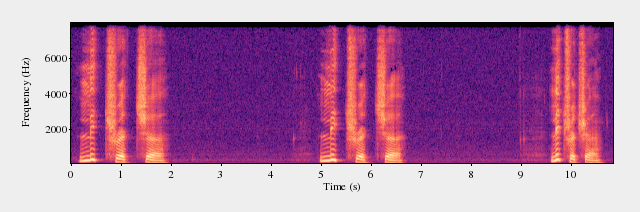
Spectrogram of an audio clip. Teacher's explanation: So the usual T-U-R-E ending is ch, but we have tr-ch.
